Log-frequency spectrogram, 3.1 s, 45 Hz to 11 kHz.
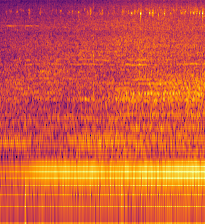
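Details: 2012 Dodge Caravan just restarted after a radiator replacement for overheating: a steady low idle hum with constant pitch and no knocks, ticks or misses; normal idle.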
